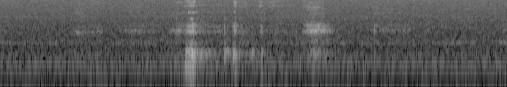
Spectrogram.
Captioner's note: laughing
